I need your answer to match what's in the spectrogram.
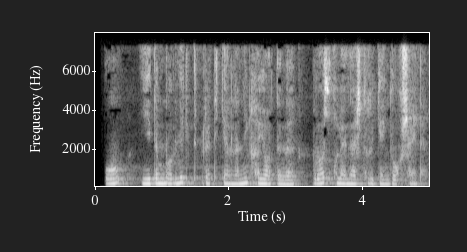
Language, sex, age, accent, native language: Uzbek, female, 18-24, Surxondaryo, Uzbek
